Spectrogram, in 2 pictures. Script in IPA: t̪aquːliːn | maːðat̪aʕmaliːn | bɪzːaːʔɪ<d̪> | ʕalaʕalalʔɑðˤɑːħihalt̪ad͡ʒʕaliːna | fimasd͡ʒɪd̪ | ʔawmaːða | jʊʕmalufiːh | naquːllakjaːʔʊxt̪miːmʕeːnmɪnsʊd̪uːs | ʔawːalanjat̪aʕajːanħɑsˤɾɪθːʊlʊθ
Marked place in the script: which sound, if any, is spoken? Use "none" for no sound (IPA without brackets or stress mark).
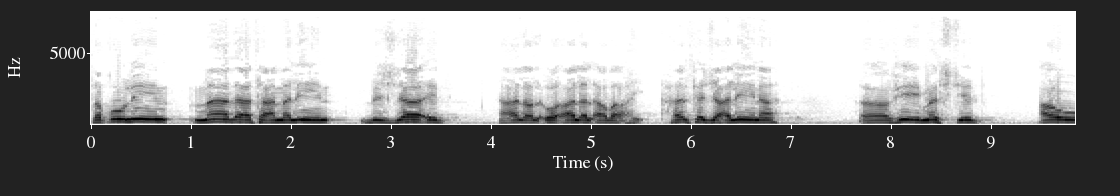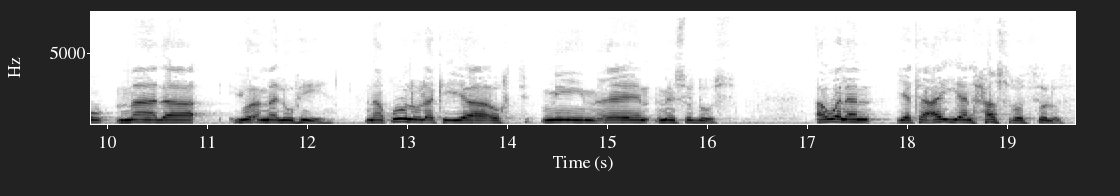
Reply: d̪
